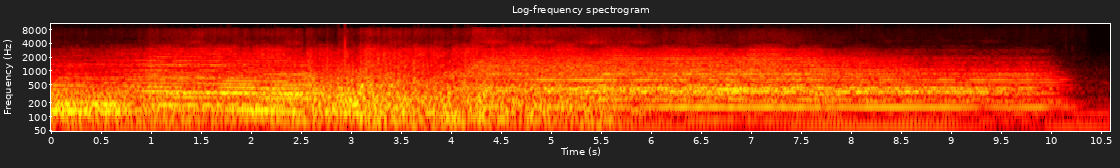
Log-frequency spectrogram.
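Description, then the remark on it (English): A loud, steady roar of an airplane engine with a heavy rushing, wind-like noise as the plane lurches sharply and descends much too fast, droning intense for several seconds before quickly cutting away at the end. “Suddenly, the plane lurched sharply. There was a loud rushing sound in my ears, and I realized that we were coming down.”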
